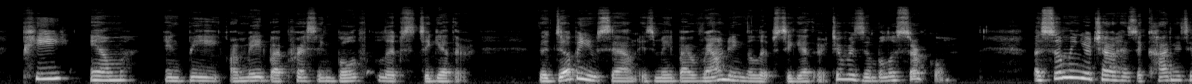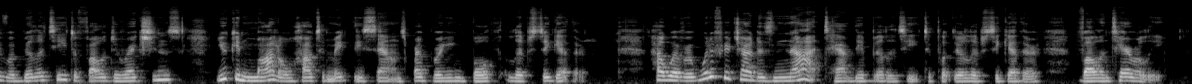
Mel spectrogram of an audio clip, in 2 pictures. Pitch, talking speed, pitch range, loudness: 165 Hz, 160 wpm, 150-195 Hz, -21 LUFS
